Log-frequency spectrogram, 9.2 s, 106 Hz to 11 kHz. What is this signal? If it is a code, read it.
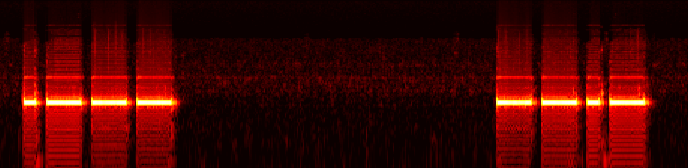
Morse code, heard as a keyed tone, about 8 wpm, 650 Hz. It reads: J Q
